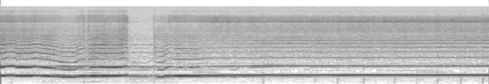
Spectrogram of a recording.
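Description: Bansuri (side-blown bamboo flute) playing slowly in raga Lalit: quick gliding ornaments around a few notes for the first two seconds, then one long held note.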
